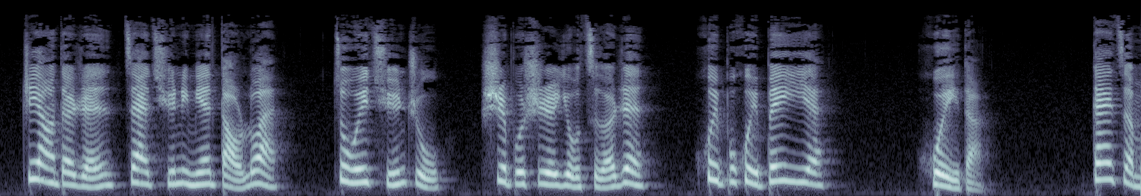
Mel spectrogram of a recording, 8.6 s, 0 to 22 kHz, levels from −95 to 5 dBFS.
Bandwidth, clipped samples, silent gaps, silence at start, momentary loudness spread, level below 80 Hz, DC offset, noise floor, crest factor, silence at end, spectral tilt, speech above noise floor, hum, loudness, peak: 15 kHz; under 0.1%; none; 0.2 s; 7 LU; -60 dBFS; under 0.1%; -68 dBFS; 16 dB; 0 s; -4 dB/octave; 53 dB; none; -16 LUFS; 0 dBFS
